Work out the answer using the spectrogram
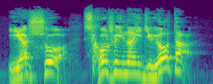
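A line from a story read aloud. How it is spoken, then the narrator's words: Barked. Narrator (Ukrainian): Гаркнув дядько Вернон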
